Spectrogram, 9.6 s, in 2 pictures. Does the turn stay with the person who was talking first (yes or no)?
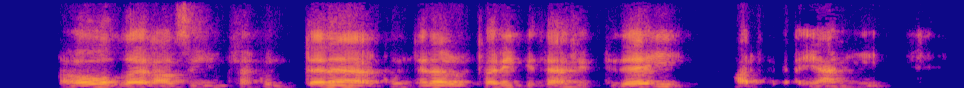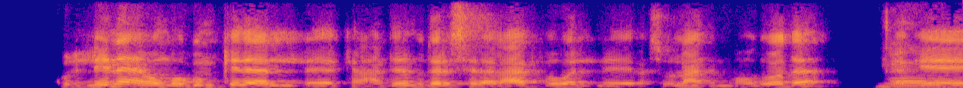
yes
